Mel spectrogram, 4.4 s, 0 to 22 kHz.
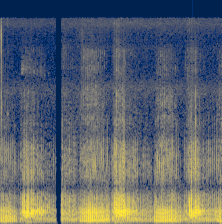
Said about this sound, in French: une œuvre non très très longue avec les ronronnements de 9 chats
